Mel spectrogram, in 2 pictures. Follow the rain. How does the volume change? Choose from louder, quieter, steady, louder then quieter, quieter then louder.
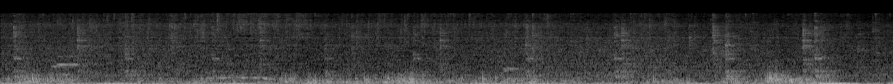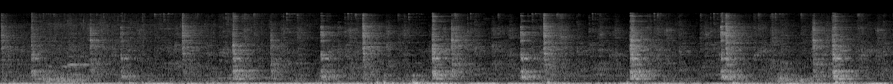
quieter.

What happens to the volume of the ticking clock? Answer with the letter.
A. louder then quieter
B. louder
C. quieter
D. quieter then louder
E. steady
B.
